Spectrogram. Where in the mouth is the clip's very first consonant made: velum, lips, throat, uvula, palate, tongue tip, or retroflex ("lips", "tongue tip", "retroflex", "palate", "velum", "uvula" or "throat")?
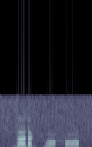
tongue tip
